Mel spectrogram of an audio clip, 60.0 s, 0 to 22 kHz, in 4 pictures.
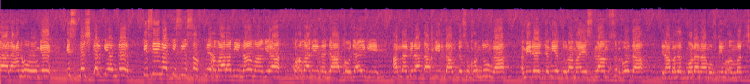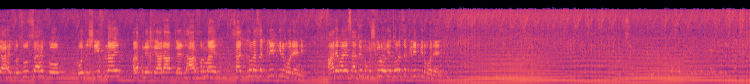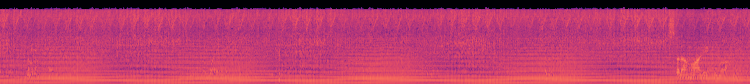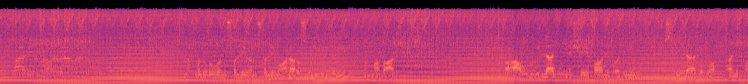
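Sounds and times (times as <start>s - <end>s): low droning hum: 3.6s - 59.9s
faint voices: 26.6s - 31.4s, 33.8s - 34.7s, 40.8s - 41.4s, 43.4s - 47.1s.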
